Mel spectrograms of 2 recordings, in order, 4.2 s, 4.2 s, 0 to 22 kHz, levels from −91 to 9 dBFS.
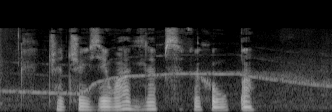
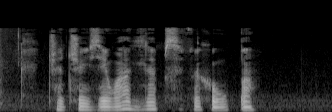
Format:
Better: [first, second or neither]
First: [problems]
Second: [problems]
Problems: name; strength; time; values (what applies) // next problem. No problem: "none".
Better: second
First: background sound (Motor vehicle (road) / Siren); 14 dB below the speech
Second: none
